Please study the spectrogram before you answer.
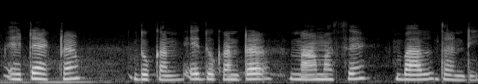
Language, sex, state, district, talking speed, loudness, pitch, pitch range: Bengali, female, West Bengal, Kolkata, 140 wpm, -17 LUFS, 240 Hz, 230-255 Hz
